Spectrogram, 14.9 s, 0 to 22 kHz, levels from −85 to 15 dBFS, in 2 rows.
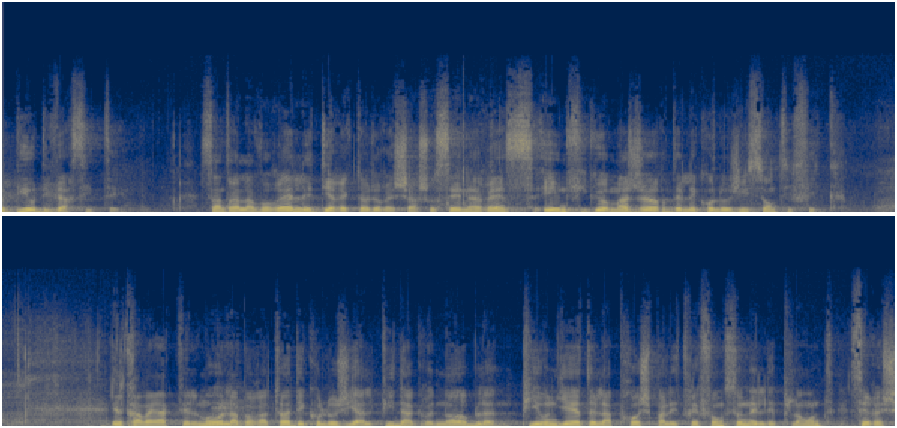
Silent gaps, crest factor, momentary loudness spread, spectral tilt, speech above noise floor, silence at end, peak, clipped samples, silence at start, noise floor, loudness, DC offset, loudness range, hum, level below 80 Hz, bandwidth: none; 14 dB; 14 LU; -6 dB/octave; 27 dB; 0 s; -2 dBFS; under 0.1%; 0 s; -44 dBFS; -17 LUFS; under 0.1%; 4 LU; none; -62 dBFS; 14.5 kHz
